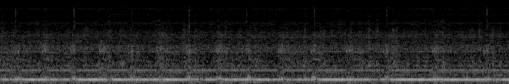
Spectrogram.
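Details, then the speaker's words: Stepper motor driven by a genuine Pololu A4988 driver: even, steady hum with light regular ticking and no roughness or stalling; normal stepper motor running. "here's a look at what a genuine Pololu a4 988 sounds like and what temperature that it runs at"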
